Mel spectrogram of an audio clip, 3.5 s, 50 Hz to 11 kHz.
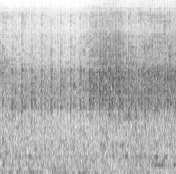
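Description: A 2001 three-star 855 tractor engine runs at a tractor market, a steady close mechanical rumble with a rhythmic chug that grows slightly louder and rougher midway.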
